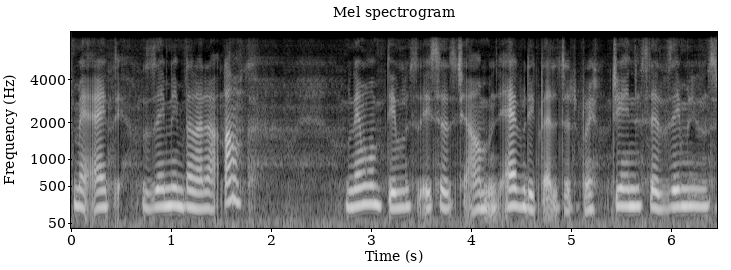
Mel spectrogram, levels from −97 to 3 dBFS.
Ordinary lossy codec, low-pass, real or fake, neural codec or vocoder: none; 7.2 kHz; fake; autoencoder, 22.05 kHz, a latent of 192 numbers a frame, VITS, trained on many speakers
